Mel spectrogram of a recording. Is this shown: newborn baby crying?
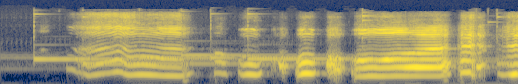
yes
